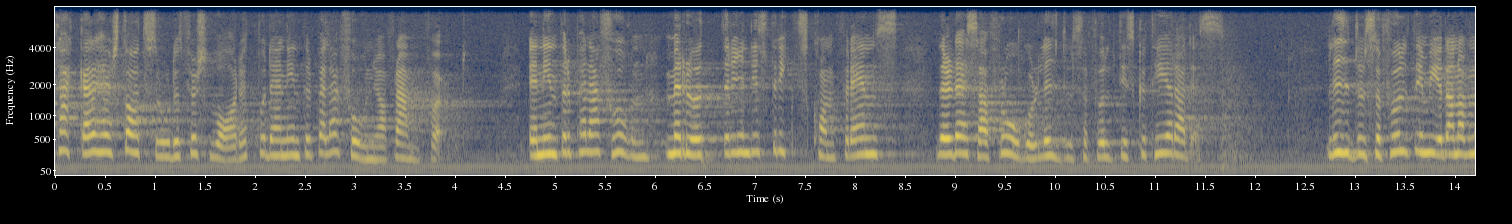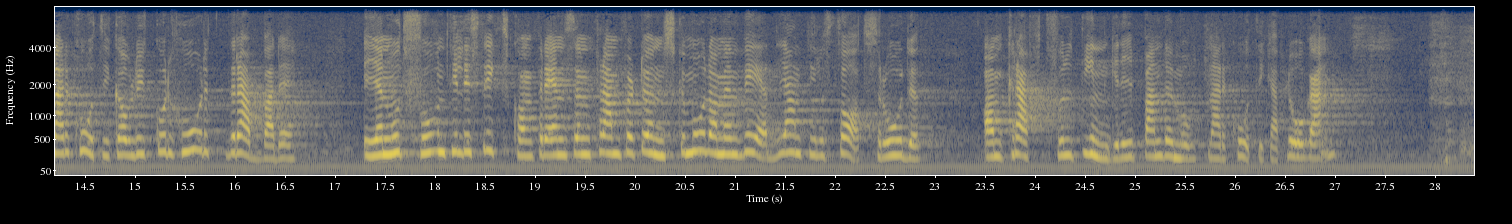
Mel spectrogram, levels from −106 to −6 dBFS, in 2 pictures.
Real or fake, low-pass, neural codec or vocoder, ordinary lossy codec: real; 7.2 kHz; none; Opus, 64 kbps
